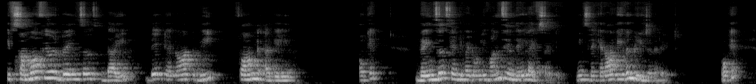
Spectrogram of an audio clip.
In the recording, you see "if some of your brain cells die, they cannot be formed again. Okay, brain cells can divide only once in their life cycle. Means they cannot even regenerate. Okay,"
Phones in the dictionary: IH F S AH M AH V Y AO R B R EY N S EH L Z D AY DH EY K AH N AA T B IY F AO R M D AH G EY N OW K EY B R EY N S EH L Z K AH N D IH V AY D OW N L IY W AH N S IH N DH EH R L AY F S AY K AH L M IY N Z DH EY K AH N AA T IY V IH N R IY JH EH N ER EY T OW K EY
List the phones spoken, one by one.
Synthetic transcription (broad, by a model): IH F S AH M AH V Y AO R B R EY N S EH L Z D AY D EY K AH N AA T B IY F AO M AH G EY N OW K EY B R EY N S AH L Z K AH N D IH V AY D OW N L IY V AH N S IH N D EH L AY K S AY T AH M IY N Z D EY K AH N AA T IY V IH N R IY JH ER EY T OW K EY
